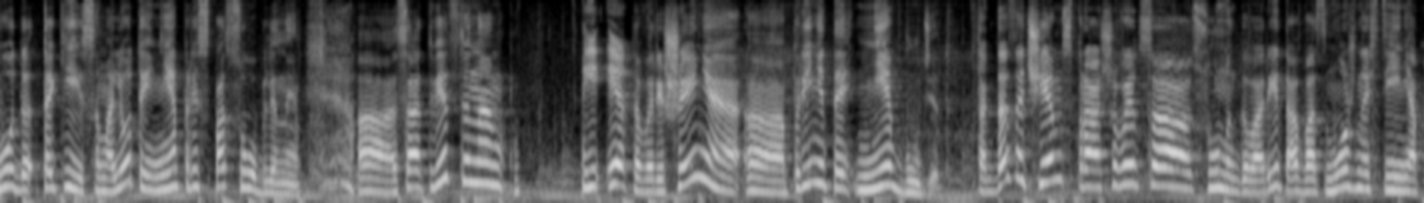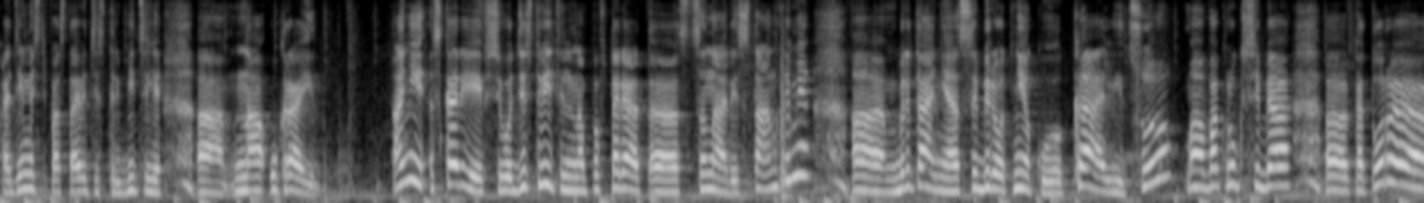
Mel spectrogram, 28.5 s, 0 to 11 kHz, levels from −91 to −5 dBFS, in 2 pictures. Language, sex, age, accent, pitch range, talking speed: Russian, female, 30-49, native, 200-285 Hz, 80 wpm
